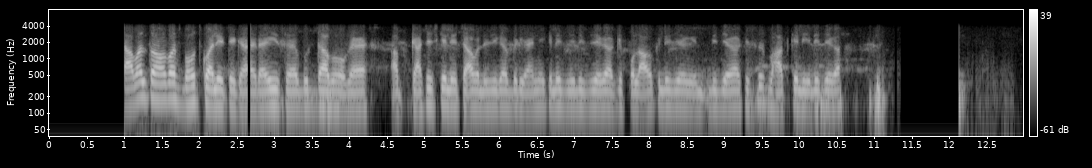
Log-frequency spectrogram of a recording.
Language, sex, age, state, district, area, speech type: Hindi, male, 18-30, Bihar, Vaishali, rural, conversation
